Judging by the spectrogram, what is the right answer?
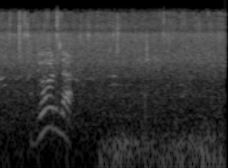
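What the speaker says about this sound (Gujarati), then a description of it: "સારામાં સારો વરસાદ પડે છે" Steady rain hisses and patters on surfaces of a farm field during a thunderstorm, after a brief vocal sound near the start.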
